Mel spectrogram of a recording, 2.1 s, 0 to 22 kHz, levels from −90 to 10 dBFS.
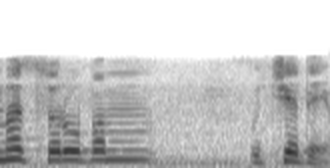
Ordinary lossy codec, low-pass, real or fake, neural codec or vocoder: none; 5.4 kHz; real; none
